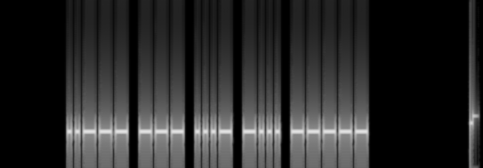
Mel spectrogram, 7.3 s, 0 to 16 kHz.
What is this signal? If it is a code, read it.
Morse code, heard as a keyed tone, about 20 wpm, 700 Hz. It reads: 2OVB0
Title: Code Groups - 5 Letter:Numbers - 20wpm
